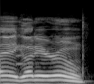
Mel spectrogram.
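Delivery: high mock ventriloquist dad. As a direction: imitate a dad giving orders like a dummy. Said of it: "He used to turn into a ventriloquist".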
